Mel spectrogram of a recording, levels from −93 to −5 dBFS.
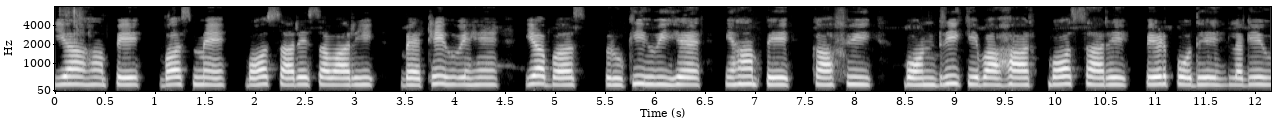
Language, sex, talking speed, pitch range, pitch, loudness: Hindi, female, 135 wpm, 245-260 Hz, 250 Hz, -16 LUFS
